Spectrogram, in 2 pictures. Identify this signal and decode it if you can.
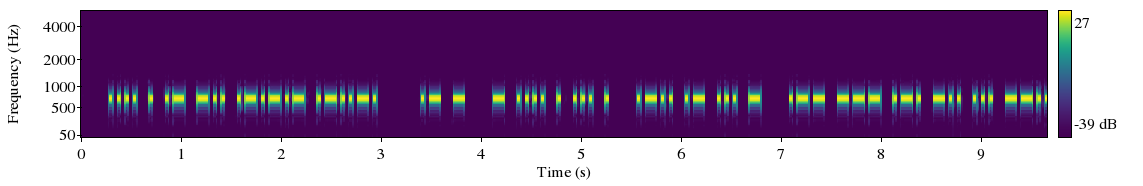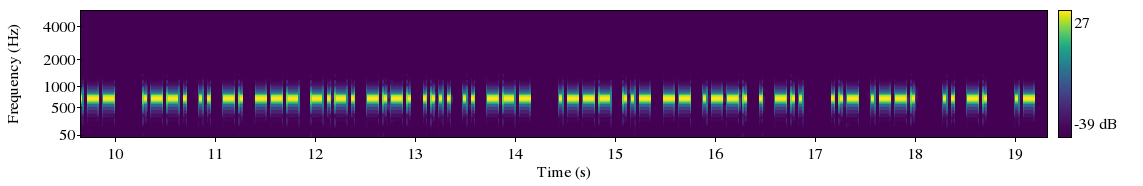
Morse code, heard as a keyed tone, about 30 wpm, 700 Hz. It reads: HEAD." AT THESE LAST WORDS, PINOCCHIO JUMPED UP IN A
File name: Pinocchio / Pinocchio ch4 30 30 ik1hge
